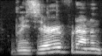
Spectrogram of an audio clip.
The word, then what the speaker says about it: reserve: 얘는 resound로 해서 reserve 해가지고 SE에다가 강세를 좀 찍어 주셔야 되고요.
